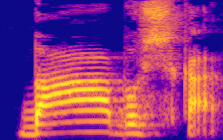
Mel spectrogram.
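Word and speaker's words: бабушка: or sound like in babushka please memorize the stress correctly not babushka it's important to memorize the stress right if you learn it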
